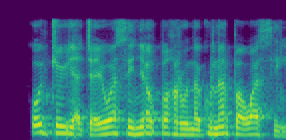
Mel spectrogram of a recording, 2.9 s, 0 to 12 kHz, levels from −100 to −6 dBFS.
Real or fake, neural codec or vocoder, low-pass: fake; codec, 16 kHz, 4 kbps, X-Codec, HuBERT features, trained on LibriSpeech; 7.2 kHz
